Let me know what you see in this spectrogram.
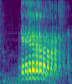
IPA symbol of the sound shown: r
